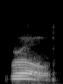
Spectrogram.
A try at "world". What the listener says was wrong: So you're dropping your tongue too far in your mouth. Okay. So when you pronounce the R, okay, you're saying you're really pronouncing an O when you're dropping your mouth.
